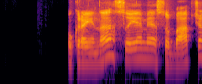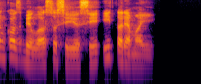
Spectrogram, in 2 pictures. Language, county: Lithuanian, Kaunas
